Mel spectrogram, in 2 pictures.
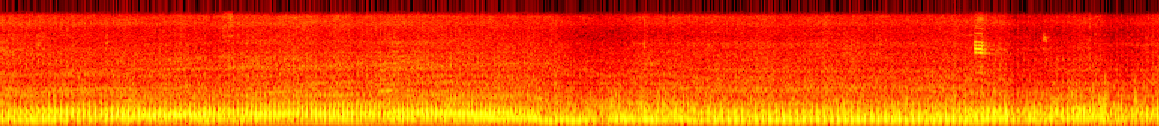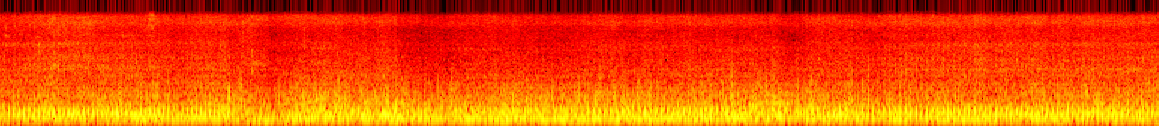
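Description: Motorcycle engine running steadily while under way, its low note shifting about four seconds in.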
